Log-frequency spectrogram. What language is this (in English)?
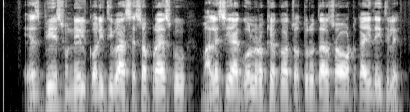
Odia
